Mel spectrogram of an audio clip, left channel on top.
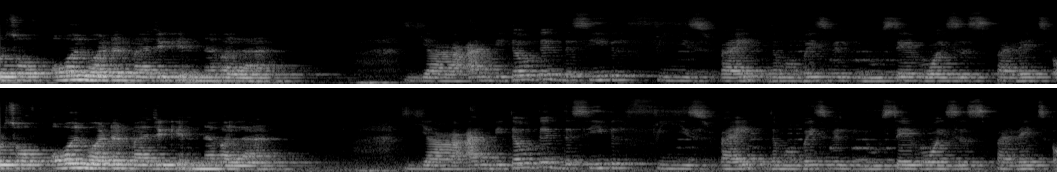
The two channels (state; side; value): noise; right; rumble, 24 dB below the sound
